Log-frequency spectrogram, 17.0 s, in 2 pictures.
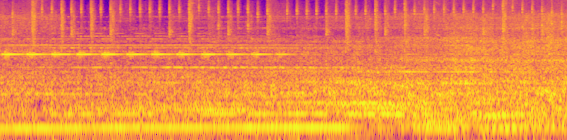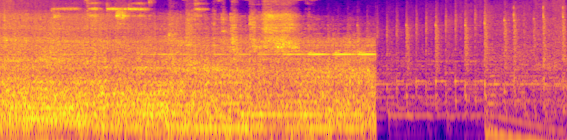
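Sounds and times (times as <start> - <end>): diesel train rumbling past: 0.0 - 14.2.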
